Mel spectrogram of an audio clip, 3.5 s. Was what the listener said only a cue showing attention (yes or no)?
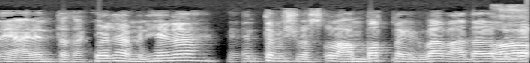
no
